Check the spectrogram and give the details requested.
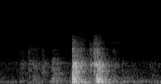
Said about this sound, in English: Let me close this door so you won't be in the draft.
